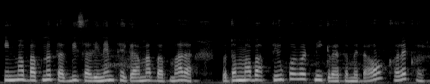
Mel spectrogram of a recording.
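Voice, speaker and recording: Guy doing a fed-up kathiawadi son snapping back at his mom, fast talker, mellow tone. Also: high voice. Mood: indignant. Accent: Kathiawadi Gujarati. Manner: indignant, sarcastic, rapid arguing. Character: exasperated grown son arguing with his mother. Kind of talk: family comedy skit.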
